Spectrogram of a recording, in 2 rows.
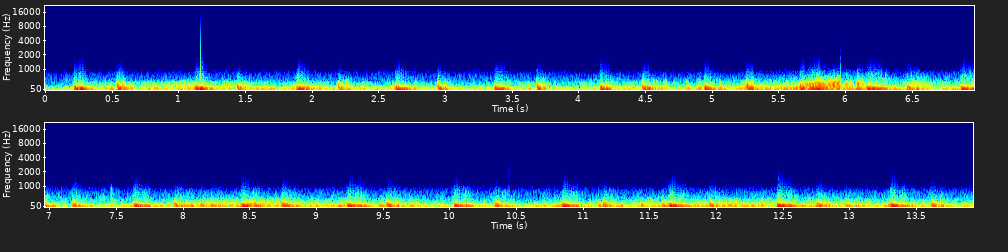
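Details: Male heartbeat through a stethoscope with the person lying on the left side; low, muffled heart sounds at roughly 75 beats a minute with some rubbing noise.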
